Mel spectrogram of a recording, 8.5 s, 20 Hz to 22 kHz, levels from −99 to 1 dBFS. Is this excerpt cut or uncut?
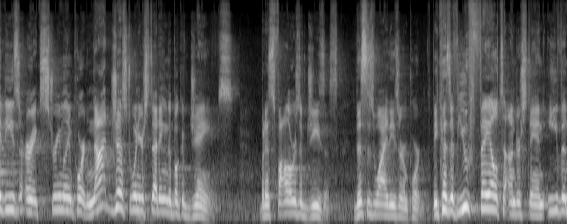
cut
